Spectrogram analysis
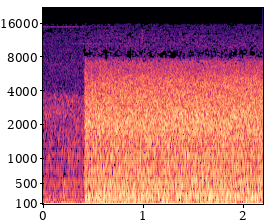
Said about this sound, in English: I'm getting some more static.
